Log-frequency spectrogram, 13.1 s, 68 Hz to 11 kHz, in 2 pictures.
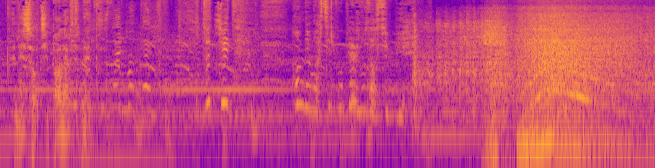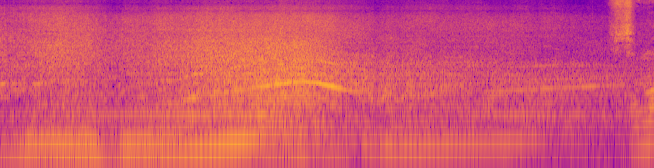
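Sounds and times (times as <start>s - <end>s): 
speech: 0.1s - 1.2s, 2.1s - 6.0s
car engine revving: 4.1s - 13.0s.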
